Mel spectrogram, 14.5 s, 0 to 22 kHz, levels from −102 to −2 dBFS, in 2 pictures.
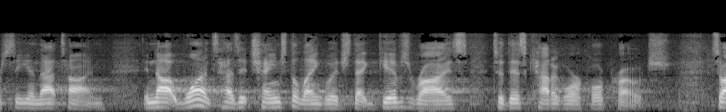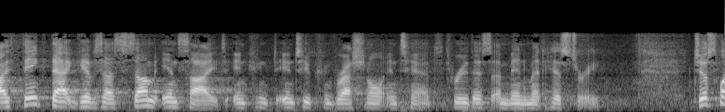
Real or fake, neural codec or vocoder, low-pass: real; none; 7.2 kHz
